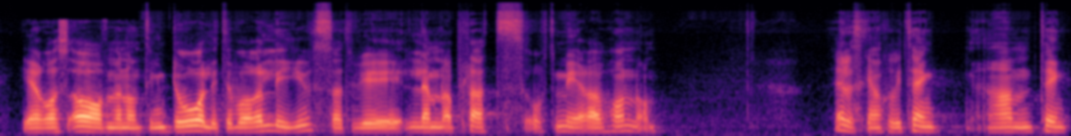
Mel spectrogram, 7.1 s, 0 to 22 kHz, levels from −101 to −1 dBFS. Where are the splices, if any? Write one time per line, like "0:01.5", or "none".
none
